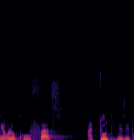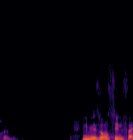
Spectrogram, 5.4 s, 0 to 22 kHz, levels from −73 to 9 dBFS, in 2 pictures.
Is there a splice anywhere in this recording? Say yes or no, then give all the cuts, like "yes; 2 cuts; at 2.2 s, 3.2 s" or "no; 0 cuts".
no; 0 cuts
